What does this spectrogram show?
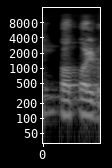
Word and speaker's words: Popol: ¿Lo pronunció bien? Sí, sí, popol.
